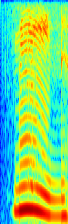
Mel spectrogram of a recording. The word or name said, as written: mesne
